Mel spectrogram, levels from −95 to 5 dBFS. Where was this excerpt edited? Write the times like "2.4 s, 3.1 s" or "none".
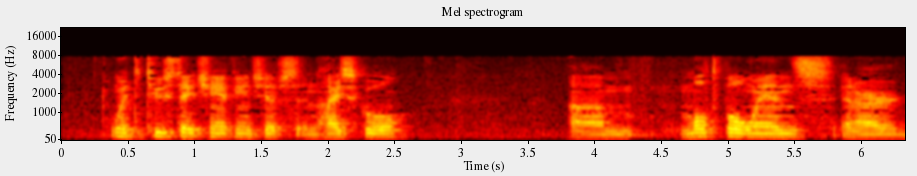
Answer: none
